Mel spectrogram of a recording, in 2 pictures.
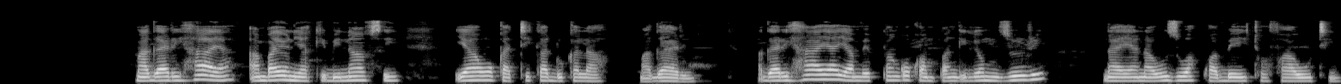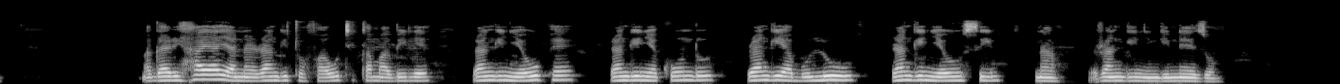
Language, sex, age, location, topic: Swahili, female, 25-35, Nairobi, finance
